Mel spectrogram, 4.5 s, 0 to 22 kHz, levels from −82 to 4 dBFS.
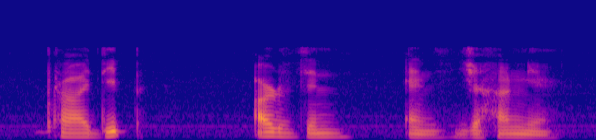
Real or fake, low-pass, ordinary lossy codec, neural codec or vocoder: real; 5.4 kHz; none; none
